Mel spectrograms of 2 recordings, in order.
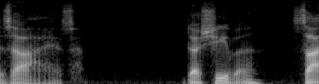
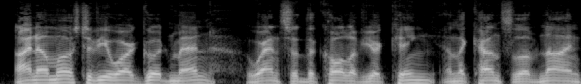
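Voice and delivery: raised, commanding proclamation; higher, forceful speech of a king; booming; 5 semitones higher, 4 dB louder than usual. A narrator's reading. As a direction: address hidden men so every word carries. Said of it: "they boomed against the wall".

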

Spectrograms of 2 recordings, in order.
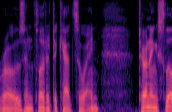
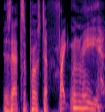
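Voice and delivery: growled; 9 semitones higher than usual. Acted. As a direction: throw it back at her with rising anger. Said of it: "he growled".

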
